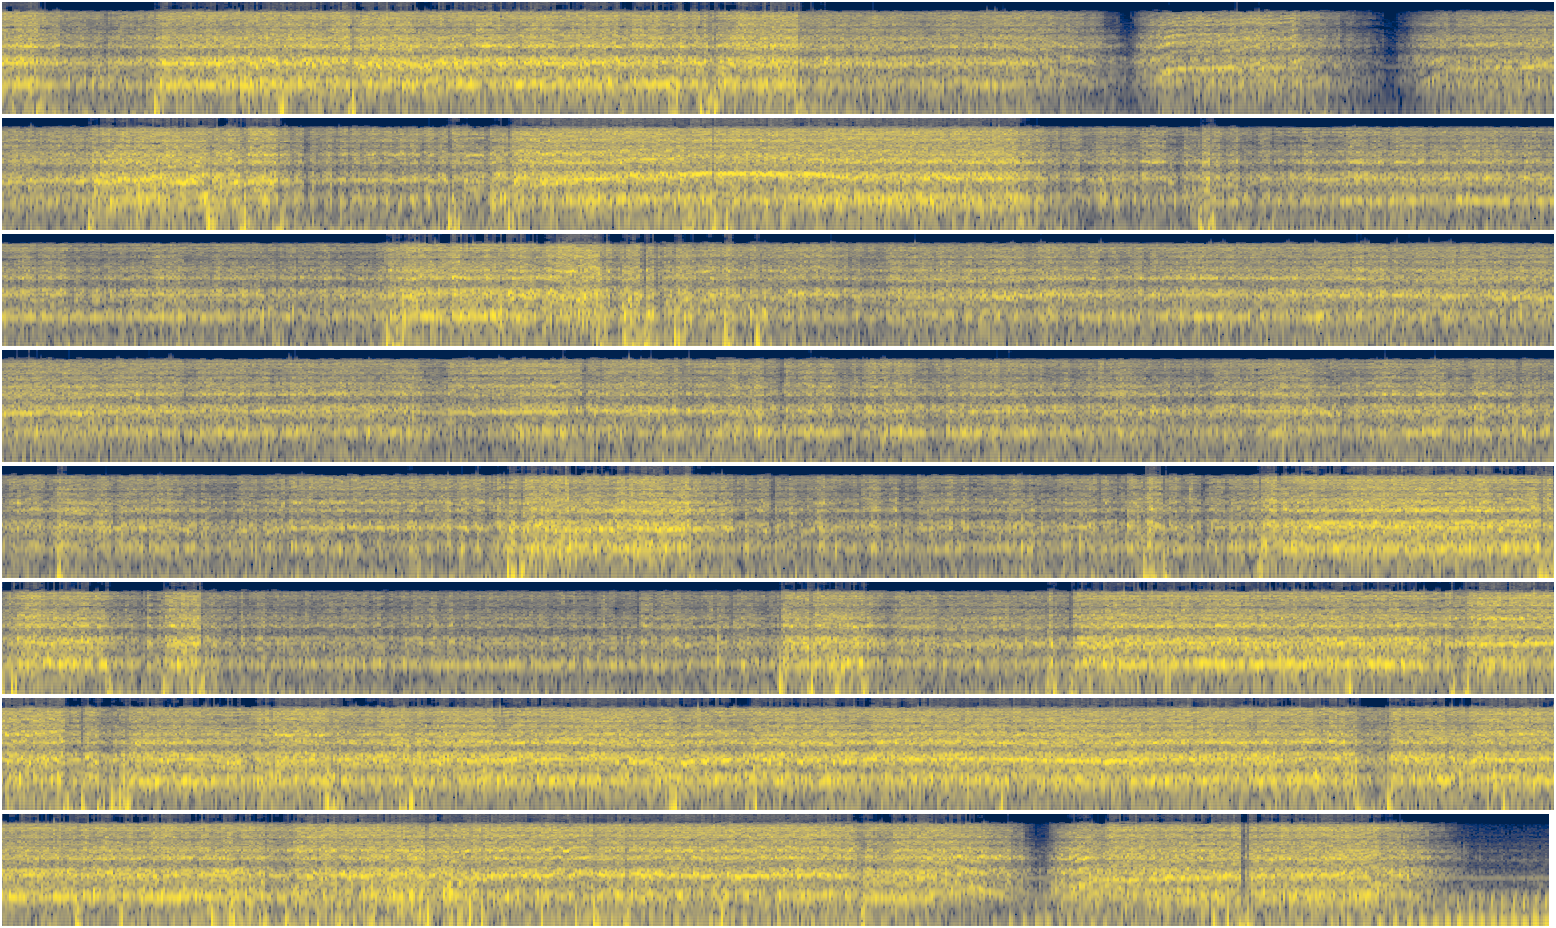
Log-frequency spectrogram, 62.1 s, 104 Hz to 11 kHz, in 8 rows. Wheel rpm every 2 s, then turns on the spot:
230, 230, 170, 120, 200, 240, 240, 230, 230, 210, 220, 210, 230, 230, 230, 230, 210, 210, 230, 230, 230, 230, 230, 220, 220, 220, 220, 230, 220, 170, 140.
none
